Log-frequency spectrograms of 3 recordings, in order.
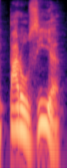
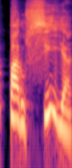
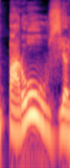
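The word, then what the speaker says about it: παρουσία: A parousia, as pessoas falam parousia, gente, mas nós temos algumas regras aqui no grego. O O e o U no grego, que é o ômicron e o Y, é um ditongo. A pronúncia é paru, paru. E o S no grego, que é o sigma, nunca tem som de Z, como, por exemplo, nós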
